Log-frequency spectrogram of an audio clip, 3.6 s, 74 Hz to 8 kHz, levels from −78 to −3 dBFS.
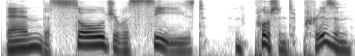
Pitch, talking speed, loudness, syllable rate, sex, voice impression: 140 Hz, 150 wpm, -17 LUFS, 4.1 syllables/s, male, masculine, adult-like, tensed, powerful, bright, clear, fluent, cool, intellectual, friendly, wild, lively, slightly kind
